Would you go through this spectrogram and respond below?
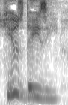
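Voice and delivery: usual speaking voice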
